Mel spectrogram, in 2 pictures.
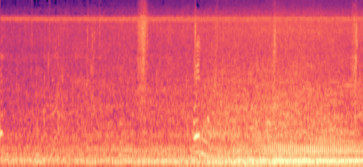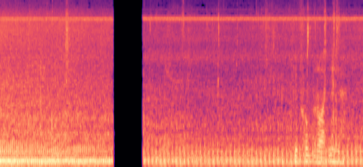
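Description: A motor engine running steadily, growing louder to its peak about five seconds in. It cuts off suddenly near eight seconds.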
